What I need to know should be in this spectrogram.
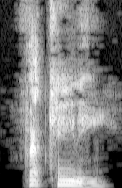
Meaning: A two-piece swimsuit designed for an overweight woman; a plus-size bikini
- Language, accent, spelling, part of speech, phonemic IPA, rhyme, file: English, Australia, fatkini, noun, /fætˈkiː.ni/, -iːni, En-au-fatkini.ogg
